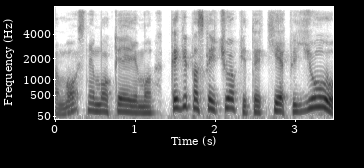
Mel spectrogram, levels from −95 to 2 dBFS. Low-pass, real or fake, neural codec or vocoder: 7.2 kHz; fake; codec, 32 kHz, 1.9 kbps, SNAC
